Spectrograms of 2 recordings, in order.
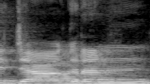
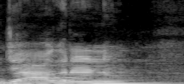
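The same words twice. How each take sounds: First: जागरण ending in plain "n"; dental n. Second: जागरण ending in curled-tongue "ṇ"; retroflex n. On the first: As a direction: finish जागरण with tongue on the teeth, "jaagran". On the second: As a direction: curl the tongue back for the last sound of जागरण. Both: Shown as a demonstration. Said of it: "नए और अनय संबंधी".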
